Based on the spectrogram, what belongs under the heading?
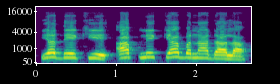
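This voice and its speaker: A woman's voice: high-pitched, takes it slowly, dry recording, clean studio sound. A woman voicing a sly young daughter-in-law who pleads sweetly and mocks her mother-in-law in a storybook tale.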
